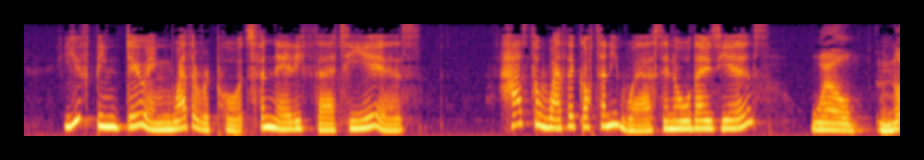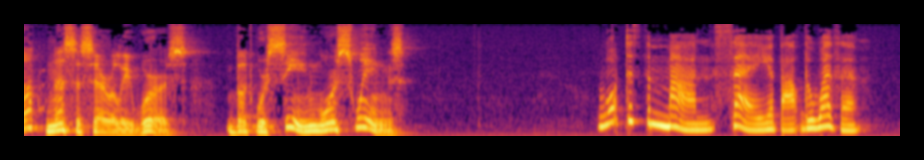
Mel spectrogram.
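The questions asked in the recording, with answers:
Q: What does the man say about the weather?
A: It isn't necessarily worse, but it swings more.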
